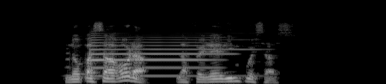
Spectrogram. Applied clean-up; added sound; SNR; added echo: classical method Wiener filter.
